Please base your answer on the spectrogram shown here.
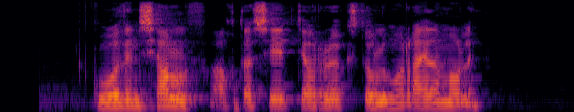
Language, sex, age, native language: Icelandic, male, 20-29, Icelandic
